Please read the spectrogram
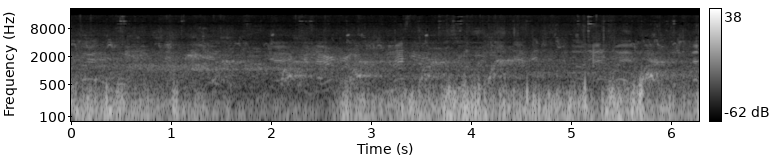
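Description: Dogs barking and yipping at a distance, with people's voices in the background, over a steady low rumble.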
